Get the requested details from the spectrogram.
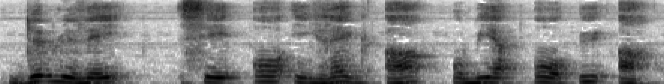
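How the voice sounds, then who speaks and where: A man teaching a basic lesson, explaining slowly with many hesitant fillers and repeating example words. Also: fairly high pitch, steady tone, a little mellow.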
